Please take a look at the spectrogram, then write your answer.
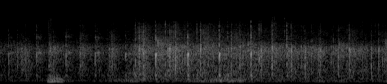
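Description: A church audience applauds moms steadily, a dense patter of many hands clapping at even loudness for several seconds, with a few whoops and cheers rising above it.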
